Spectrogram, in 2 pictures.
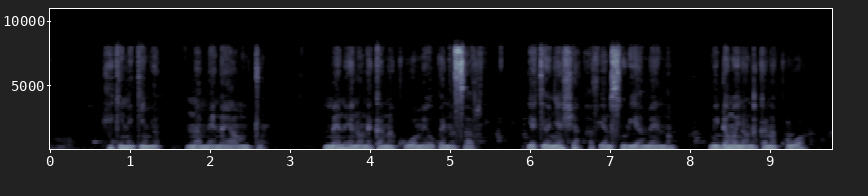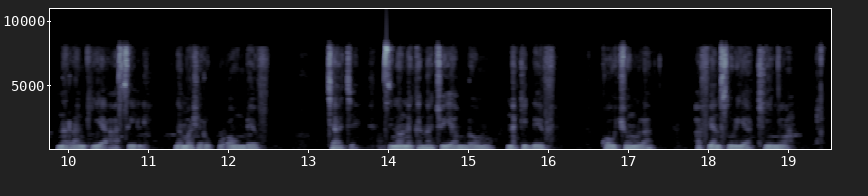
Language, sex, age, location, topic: Swahili, male, 25-35, Nairobi, health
